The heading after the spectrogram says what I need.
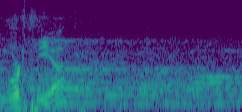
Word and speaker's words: Murcia: arena here in murcia spain or as the locals say murcia located on the uh near the coast of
